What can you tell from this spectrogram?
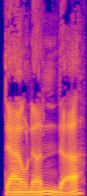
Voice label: saying down under australian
